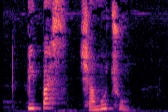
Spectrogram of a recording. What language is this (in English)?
Southern Pastaza Quechua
